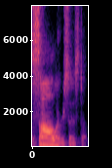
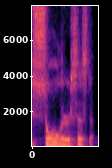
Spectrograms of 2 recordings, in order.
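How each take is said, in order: First: The first syllable sounds like 'Saul'. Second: The first syllable sounds like 'soul'. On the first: The speaker calls it wrong. "not the solar system" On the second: The speaker calls it right. "I would always say soul"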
